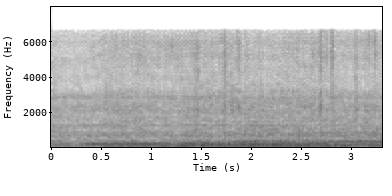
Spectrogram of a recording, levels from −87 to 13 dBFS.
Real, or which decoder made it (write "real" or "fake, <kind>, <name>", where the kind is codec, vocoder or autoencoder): fake, vocoder, Vocos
